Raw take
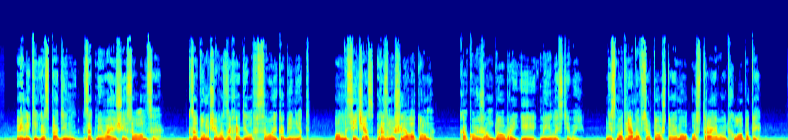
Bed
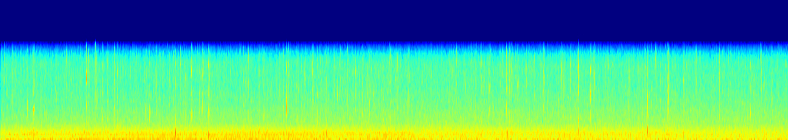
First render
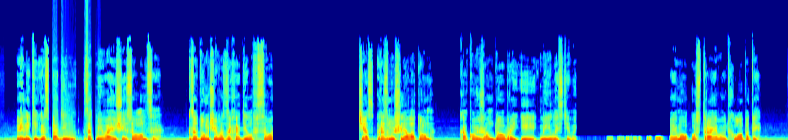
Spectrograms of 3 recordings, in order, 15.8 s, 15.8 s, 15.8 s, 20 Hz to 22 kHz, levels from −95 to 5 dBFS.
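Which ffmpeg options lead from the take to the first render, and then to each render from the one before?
-filter_complex "[0:a]asplit=3[a][b][c];[a]afade=t=out:st=1.01:d=0.02[d];[b]aeval=exprs='sgn(val(0))*max(abs(val(0))-0.0237,0)':c=same,afade=t=in:st=1.01:d=0.02,afade=t=out:st=2:d=0.02[e];[c]afade=t=in:st=2:d=0.02[f];[d][e][f]amix=inputs=3:normalize=0,asplit=3[g][h][i];[g]afade=t=out:st=11.51:d=0.02[j];[h]asuperpass=centerf=470:order=8:qfactor=6.8,afade=t=in:st=11.51:d=0.02,afade=t=out:st=13.4:d=0.02[k];[i]afade=t=in:st=13.4:d=0.02[l];[j][k][l]amix=inputs=3:normalize=0,asplit=3[m][n][o];[m]atrim=end=5.45,asetpts=PTS-STARTPTS,afade=t=out:st=5.446:d=0.004:c=hsin[p];[n]atrim=start=5.45:end=7.19,asetpts=PTS-STARTPTS,volume=0[q];[o]atrim=start=7.19,asetpts=PTS-STARTPTS,afade=t=in:d=0.004:c=hsin[r];[p][q][r]concat=n=3:v=0:a=1"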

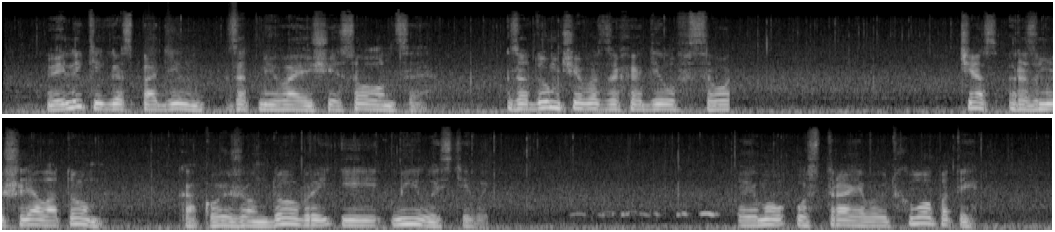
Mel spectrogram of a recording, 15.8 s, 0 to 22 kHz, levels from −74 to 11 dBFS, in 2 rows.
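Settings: -filter_complex "[1:a]volume=-14dB[a];[0:a][a]amix=inputs=2:normalize=0"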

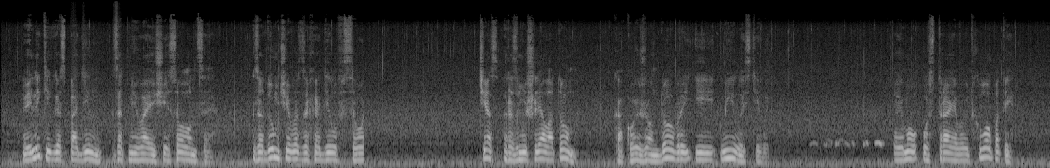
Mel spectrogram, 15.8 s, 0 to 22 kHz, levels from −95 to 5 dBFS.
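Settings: -af "volume=-11dB"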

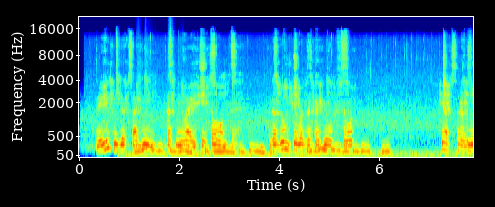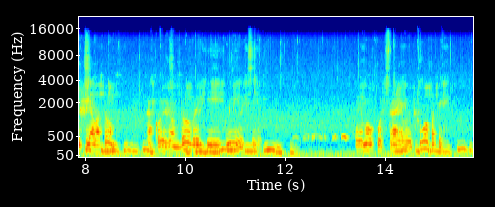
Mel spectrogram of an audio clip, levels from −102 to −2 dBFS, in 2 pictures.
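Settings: -filter_complex "[0:a]asplit=2[a][b];[b]adelay=39,volume=-13.5dB[c];[a][c]amix=inputs=2:normalize=0,acrossover=split=180|1900[d][e][f];[f]adelay=80[g];[d]adelay=750[h];[h][e][g]amix=inputs=3:normalize=0"

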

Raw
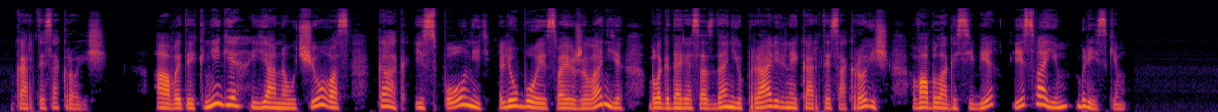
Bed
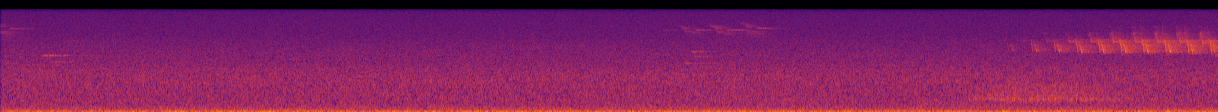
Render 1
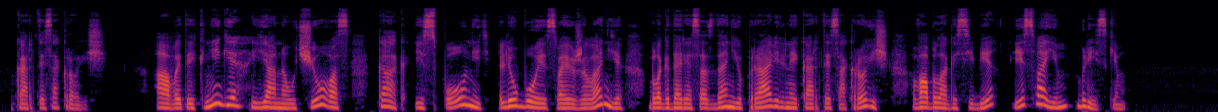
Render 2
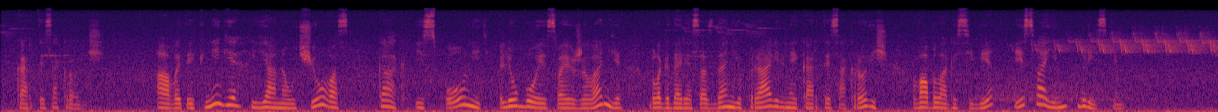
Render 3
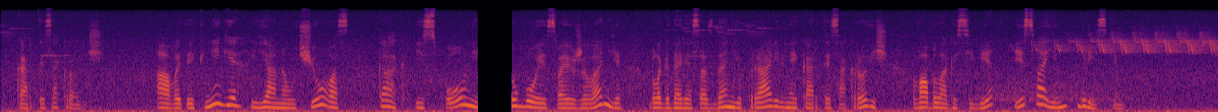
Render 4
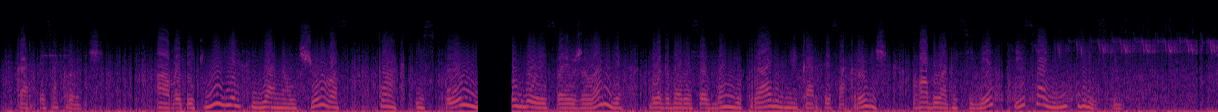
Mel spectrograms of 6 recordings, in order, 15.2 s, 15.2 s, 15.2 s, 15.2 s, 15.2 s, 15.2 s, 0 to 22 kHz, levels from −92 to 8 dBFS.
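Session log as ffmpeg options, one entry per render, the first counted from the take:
-af "volume=-8.5dB"
-filter_complex "[1:a]volume=-14dB[a];[0:a][a]amix=inputs=2:normalize=0"
-filter_complex "[0:a]asplit=3[a][b][c];[a]atrim=end=5.97,asetpts=PTS-STARTPTS,afade=t=out:st=5.966:d=0.004:c=hsin[d];[b]atrim=start=5.97:end=6.4,asetpts=PTS-STARTPTS,volume=0[e];[c]atrim=start=6.4,asetpts=PTS-STARTPTS,afade=t=in:d=0.004:c=hsin[f];[d][e][f]concat=n=3:v=0:a=1"
-af "aeval=exprs='(tanh(89.1*val(0)+0.6)-tanh(0.6))/89.1':c=same,adynamicsmooth=sensitivity=7.5:basefreq=1.4k"

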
